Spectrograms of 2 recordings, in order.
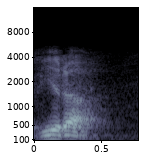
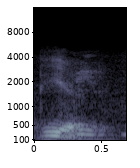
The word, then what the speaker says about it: vira: It's Prabhupada's Bengalicized pronunciation, and even wrote it that way for me, of the word Sanskrit word vira. Vira means heroic in Sanskrit, or power, or potency, and stuff like that. And I think in Hindi it's similar, bir. So, the Prabhupada would pronounce it, bir, the Sanskrit V like a B, that's a Bengali pronunciation.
